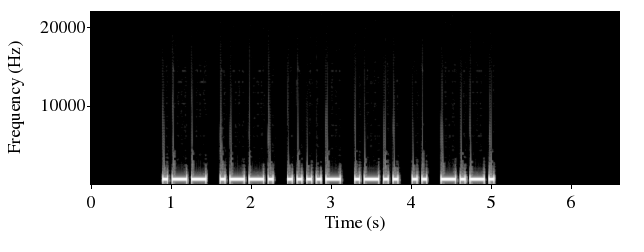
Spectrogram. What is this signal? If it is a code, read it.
Morse code, heard as a keyed tone, about 20 wpm, 700 Hz. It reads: WP4LIC
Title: Speed Racing - USA 2x3 Call Signs 17wpm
